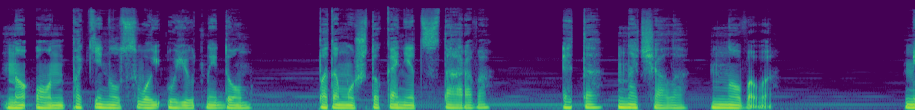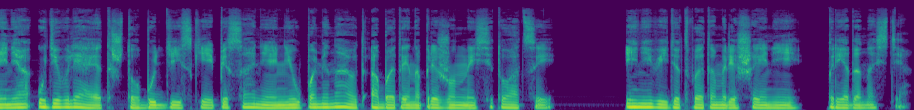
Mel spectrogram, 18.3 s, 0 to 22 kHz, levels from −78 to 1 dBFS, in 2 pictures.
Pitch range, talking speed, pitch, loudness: 95-110 Hz, 100 wpm, 100 Hz, -16 LUFS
